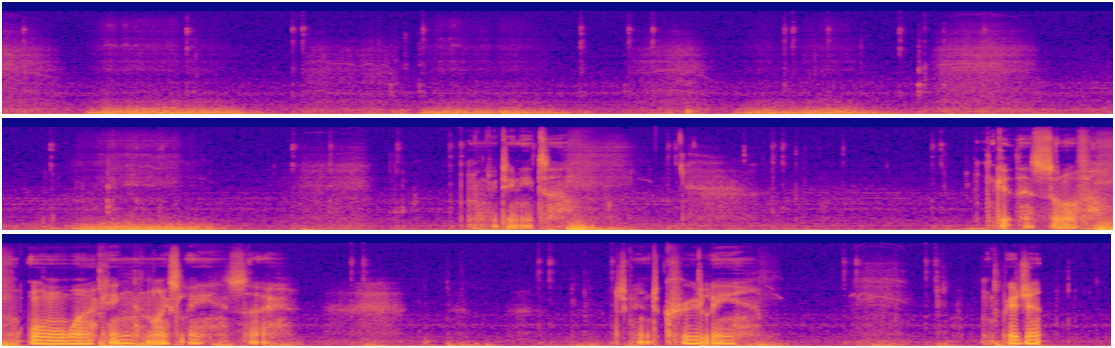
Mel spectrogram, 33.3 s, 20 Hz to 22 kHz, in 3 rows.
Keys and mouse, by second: 0.2-1.8 alt+super+drag, 2.9 super+click, 4.2-5.8 alt+super+drag, 6.3 alt+super+click, 7.8 super+click, 8.3 alt+super+click, 9.8-11.6 alt+super+drag, 12.7-14.0 alt+super+drag, 14.4 super+right click, 15.6 super+click, 16.4 ctrl+shift+super+click, 17.8 super+click, 18.8 super+click, 20.4 super+click, 21.9 ctrl+shift+super+click, 23.2 super+g, 24.6 super+click, 25.7 ctrl+shift+super+click, 26.7 super+g, 27.6 super+click, 28.3 ctrl+shift+super+click, 29.2 super+g, 30.7 super+click, 31.5 ctrl+shift+super+click, 32.2 super+g.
